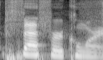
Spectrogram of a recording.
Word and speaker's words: Pfefferkorn: Pfefferkorn. – Pfefferkorn. Oh, I see. P-F-F-E-R. – Silent P.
